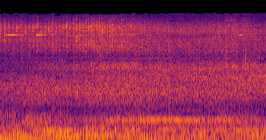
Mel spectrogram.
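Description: Motor scooter riding slowly in city traffic, heard from the handlebars: a steady rush of wind and road noise on the microphone with the engine running underneath. A low hum drops away about half a second in, and a faint whine rises slightly.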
